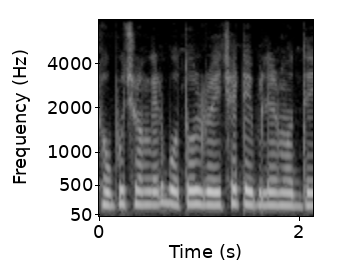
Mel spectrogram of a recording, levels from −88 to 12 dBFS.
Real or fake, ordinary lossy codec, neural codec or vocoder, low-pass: real; none; none; none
